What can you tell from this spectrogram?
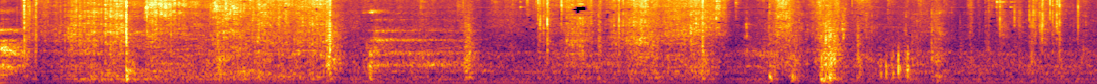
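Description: Packing tape on a cardboard box being slit and torn open, with irregular scraping and rustling of cardboard as the box flaps are worked open near the end.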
